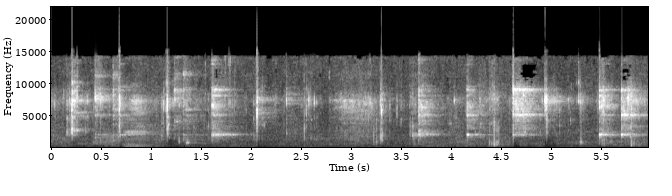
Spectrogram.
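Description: Metal spoons clinking and scraping against small ceramic bowls and eggshells as people eat: a scatter of light, irregular clinks, several with a short high ring.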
